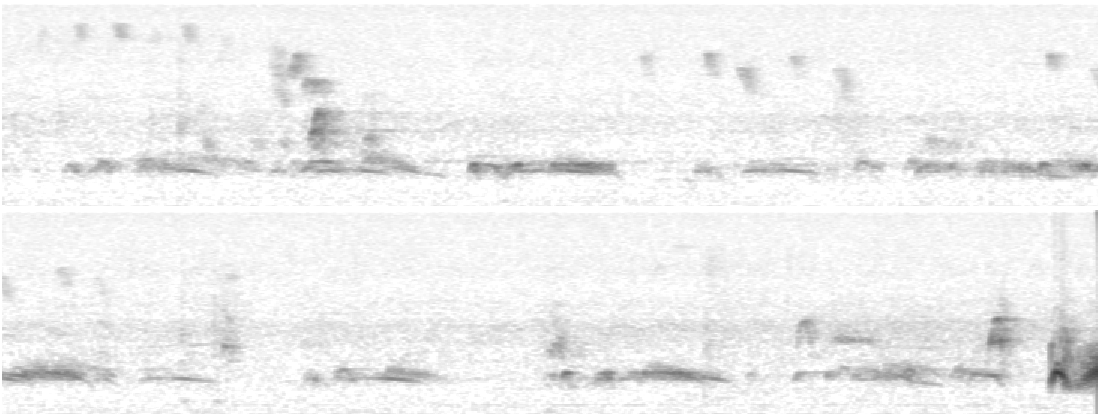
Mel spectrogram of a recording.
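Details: Female spotted dove used as a decoy, singing in the 'giọng đồng' style to lure wild doves in. Soft, low coo phrases repeat steadily for about fourteen seconds, with a few brief higher chirps and a sudden louder burst at the end.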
